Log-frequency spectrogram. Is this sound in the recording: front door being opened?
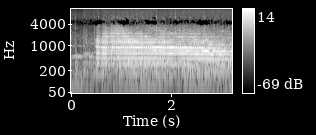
no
